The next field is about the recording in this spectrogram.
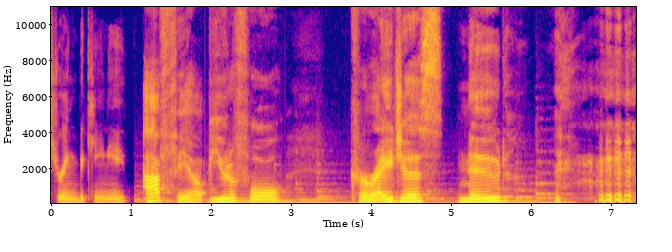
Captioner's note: laughs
